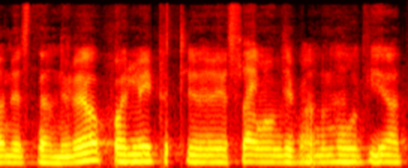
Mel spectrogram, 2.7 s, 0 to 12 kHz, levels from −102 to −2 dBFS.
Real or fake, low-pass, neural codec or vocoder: fake; 10.8 kHz; codec, 24 kHz, 1.5 kbps, HILCodec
